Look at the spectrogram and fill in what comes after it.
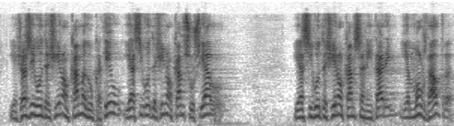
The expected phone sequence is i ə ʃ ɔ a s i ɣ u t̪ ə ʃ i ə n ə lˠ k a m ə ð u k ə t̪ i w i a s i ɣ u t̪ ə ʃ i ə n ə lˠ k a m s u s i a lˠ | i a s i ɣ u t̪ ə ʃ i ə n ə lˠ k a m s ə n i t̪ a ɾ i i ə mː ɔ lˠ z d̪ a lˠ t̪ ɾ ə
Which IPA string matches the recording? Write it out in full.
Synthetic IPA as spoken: i ə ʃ ɔ a s i ɣ u t̪ ə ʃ i ə n ə lˠ k a m ə ð u k ə t̪ i w i a s i ɣ u t̪ ə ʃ i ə n ə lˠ k a m s u s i a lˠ | i a s i ɣ u t̪ ə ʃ i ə n ə lˠ k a m s ə n i t̪ a ɾ i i ə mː ɔ lˠ z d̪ a lˠ t̪ ɾ ə

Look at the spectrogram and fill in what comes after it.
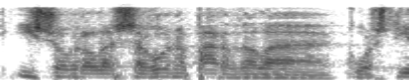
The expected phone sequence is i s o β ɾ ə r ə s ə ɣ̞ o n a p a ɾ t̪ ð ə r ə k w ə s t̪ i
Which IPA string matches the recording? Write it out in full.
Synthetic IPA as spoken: i s o β ɾ ə l ə s ə ɣ̞ o n ə p a ɾ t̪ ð ə l ə k w ə s t̪ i

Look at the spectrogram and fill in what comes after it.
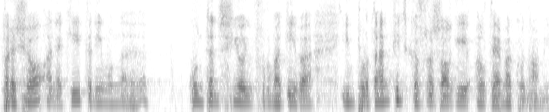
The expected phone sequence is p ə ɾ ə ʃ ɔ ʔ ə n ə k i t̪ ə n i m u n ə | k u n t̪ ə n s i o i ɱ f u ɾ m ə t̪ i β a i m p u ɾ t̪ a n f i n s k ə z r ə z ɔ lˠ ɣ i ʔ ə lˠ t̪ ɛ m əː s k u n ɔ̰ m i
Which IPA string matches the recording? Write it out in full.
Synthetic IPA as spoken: p ə ɾ ə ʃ ɔ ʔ ə n ə k i t̪ ə n i m u n ə | k u n t̪ ə n s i o i ɱ f u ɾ m ə t̪ i β ə i m p u ɾ t̪ a n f i n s k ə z r ə z ɔ lˠ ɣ i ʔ ə lˠ t̪ ɛ m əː k u n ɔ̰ m i

